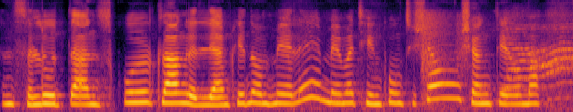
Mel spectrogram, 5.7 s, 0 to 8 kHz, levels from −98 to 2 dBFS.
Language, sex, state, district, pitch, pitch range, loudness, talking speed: Mizo, female, Mizoram, Aizawl, 245 Hz, 235-275 Hz, -19 LUFS, 240 wpm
